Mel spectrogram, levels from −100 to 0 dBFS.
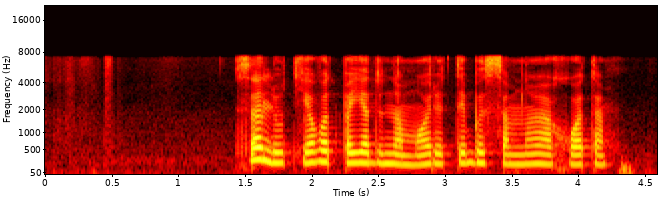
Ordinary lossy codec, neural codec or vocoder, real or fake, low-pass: none; none; real; 7.2 kHz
